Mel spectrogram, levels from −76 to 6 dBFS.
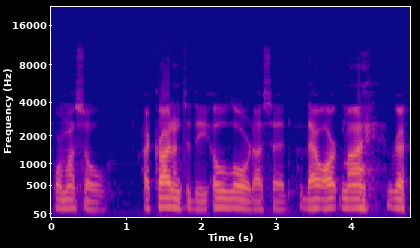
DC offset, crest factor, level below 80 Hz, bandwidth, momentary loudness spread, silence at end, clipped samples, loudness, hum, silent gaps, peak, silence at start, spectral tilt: under 0.1%; 18 dB; -66 dBFS; 12.5 kHz; 13 LU; 0.05 s; under 0.1%; -26 LUFS; none; none; -8 dBFS; 0.05 s; -6 dB/octave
